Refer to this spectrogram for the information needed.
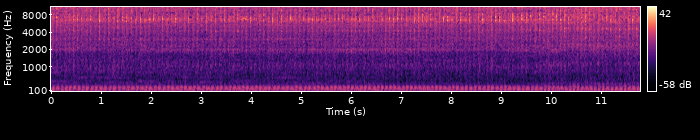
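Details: Suzuki Inazuma GW250 twin with newly fitted custom exhaust, outdoors: steady even low thump at idle with a few throttle blips, loud exhaust note, no knocks or misses; normal idle and revving.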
